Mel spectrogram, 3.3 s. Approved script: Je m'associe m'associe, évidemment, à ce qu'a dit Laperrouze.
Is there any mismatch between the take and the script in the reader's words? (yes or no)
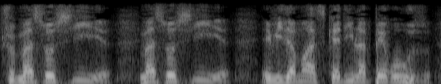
no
